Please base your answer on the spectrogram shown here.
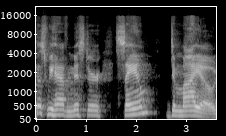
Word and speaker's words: DeMaio: Sam DeMaio. Did I pronounce that right, Sam? Close enough as DeMaio. DeMaio, you say tomato, I say tomato.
